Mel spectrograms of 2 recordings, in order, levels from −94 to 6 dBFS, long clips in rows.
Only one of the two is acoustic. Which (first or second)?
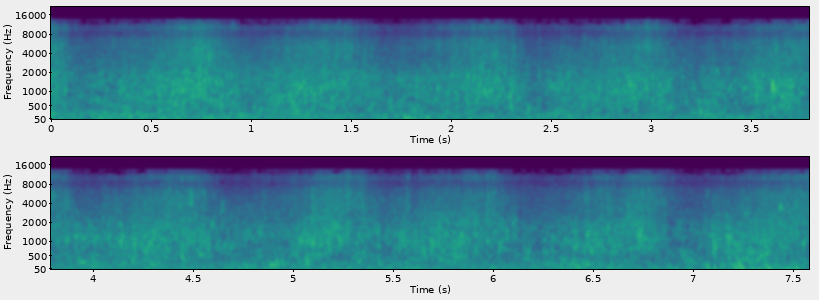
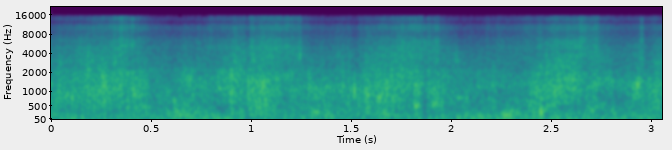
first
